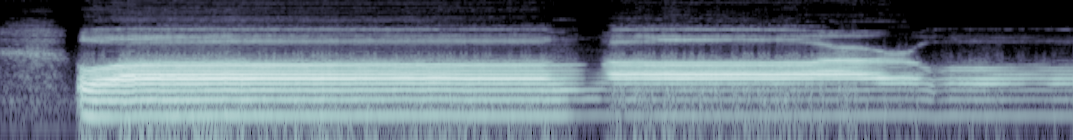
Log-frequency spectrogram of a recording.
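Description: A man chanting a mantra in long, held vowel tones on one low pitch, with a short break for breath a little past the middle. Near the end the vowel shifts and the tone carries on more quietly.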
